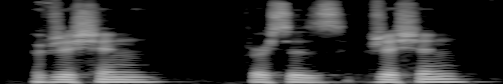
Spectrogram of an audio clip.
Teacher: the H here after the S is not very clear, so they sound very similar. And you sometimes get that even when the H is clearer.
